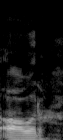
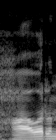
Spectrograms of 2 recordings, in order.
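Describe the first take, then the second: First: The word begins with a vowel sound. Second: The word begins with an h sound. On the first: The speaker calls it right. "आवर पढ़ा जाएगा" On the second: The speaker calls it wrong. "इसे हावर नहीं पढ़ा जाएगा"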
